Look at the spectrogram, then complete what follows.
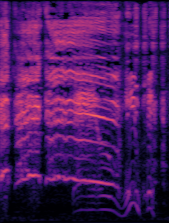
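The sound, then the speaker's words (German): A human voice imitates a rooster crowing, a loud strained drawn-out cry that holds a steady pitch before breaking into a few wavering, warbling swoops at the end. “Und jetzt kommt noch ein Hahn.”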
